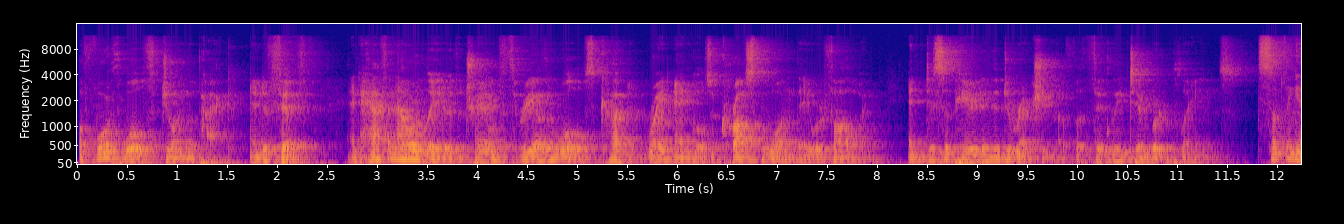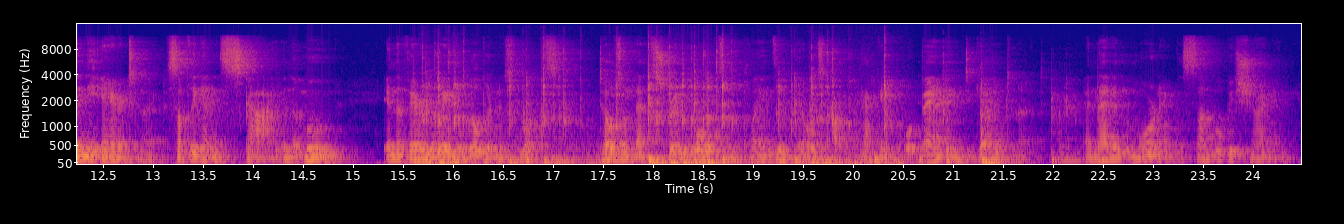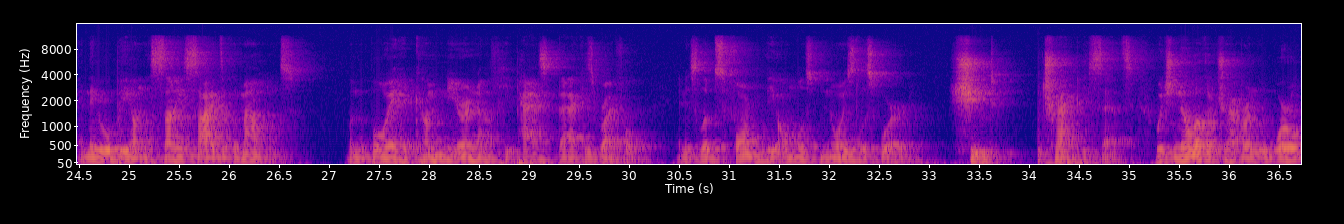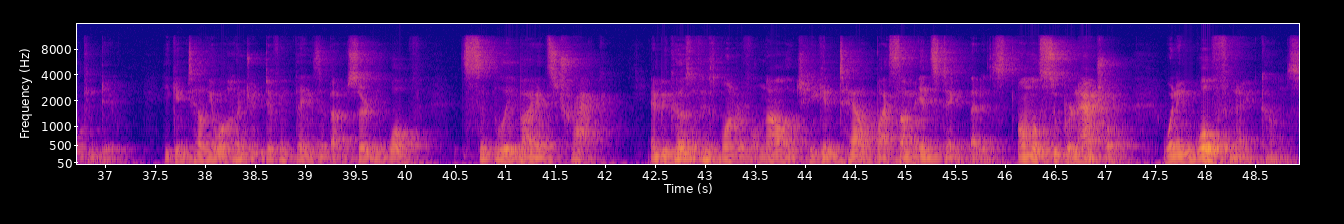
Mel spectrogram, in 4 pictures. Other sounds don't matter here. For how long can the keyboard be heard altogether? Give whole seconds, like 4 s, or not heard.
7 s.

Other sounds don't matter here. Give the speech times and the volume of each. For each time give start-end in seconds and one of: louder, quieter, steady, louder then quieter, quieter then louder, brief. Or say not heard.
0.0-48.9 quieter then louder.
